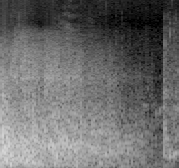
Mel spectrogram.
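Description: rifle shot

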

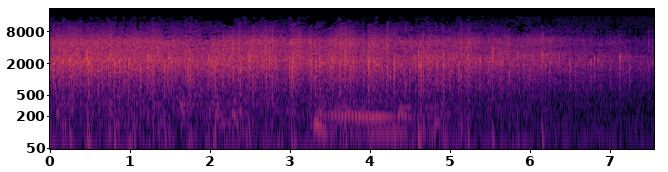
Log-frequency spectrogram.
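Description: loud audience applause

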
